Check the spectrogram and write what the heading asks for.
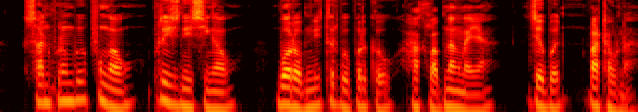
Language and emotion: Bodo, sad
